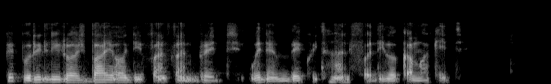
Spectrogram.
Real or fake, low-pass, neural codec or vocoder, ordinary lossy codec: fake; 7.2 kHz; codec, 16 kHz, 4 kbps, X-Codec, HuBERT features, trained on general audio; Opus, 32 kbps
